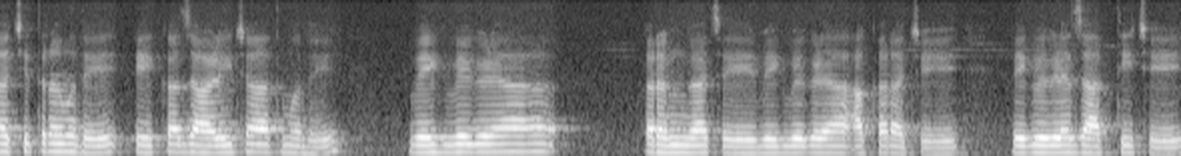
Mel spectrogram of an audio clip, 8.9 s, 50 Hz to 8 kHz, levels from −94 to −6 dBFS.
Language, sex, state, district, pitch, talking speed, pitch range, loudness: Marathi, male, Maharashtra, Pune, 135 Hz, 80 wpm, 130-145 Hz, -16 LUFS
